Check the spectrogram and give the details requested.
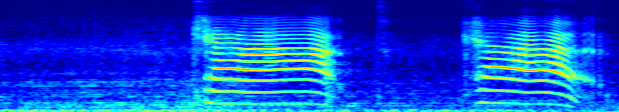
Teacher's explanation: a is known as a front low vowel because the sound is made at the front part of the mouth with the tongue in a low position · when you say cat, the a sound make it sound bright and open. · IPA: /æ/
